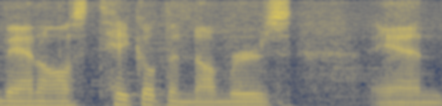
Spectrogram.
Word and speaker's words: Vanoss: new to this channel obviously my name is pronounced vanoss and if you guys screwed it up once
